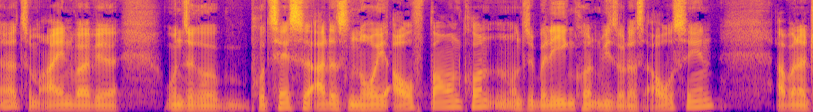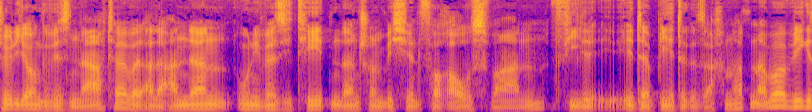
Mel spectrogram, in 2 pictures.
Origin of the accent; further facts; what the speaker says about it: Wiesbaden, Hesse, Germany; now in Neumünster, Germany; Bin eigentlich aus der Wiesbaden, aus der Rhein-Main-Gegend und bin sozusagen seit 8 Jahren jetzt hier Neumünsteraner.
